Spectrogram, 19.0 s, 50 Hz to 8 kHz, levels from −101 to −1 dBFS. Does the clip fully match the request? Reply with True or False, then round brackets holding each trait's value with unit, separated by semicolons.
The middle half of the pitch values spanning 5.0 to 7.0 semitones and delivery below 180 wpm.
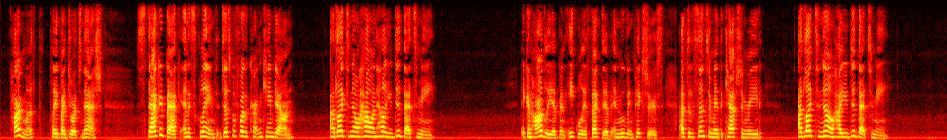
False (4.1 semitones; 170 wpm)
